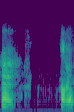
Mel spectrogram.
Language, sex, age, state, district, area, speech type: Sanskrit, male, 18-30, Karnataka, Chikkamagaluru, rural, conversation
